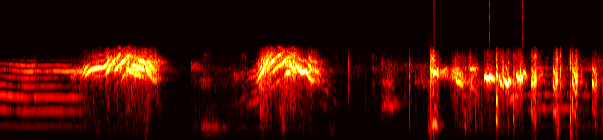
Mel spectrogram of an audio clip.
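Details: Attacking domestic cat: a long level moan slides into a harsh rising yowl, a second strident yowl follows, then a rapid run of spitting, hissing bursts and short snarling cries.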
